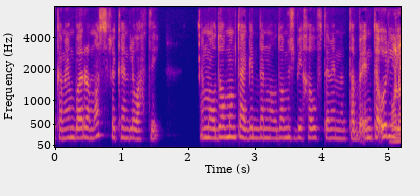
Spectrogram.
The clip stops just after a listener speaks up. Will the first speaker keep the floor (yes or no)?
no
